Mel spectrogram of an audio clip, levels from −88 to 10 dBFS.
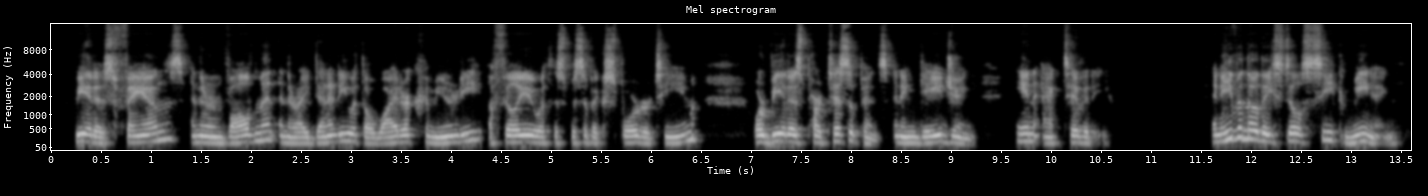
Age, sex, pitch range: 20-39, male, 140-180 Hz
